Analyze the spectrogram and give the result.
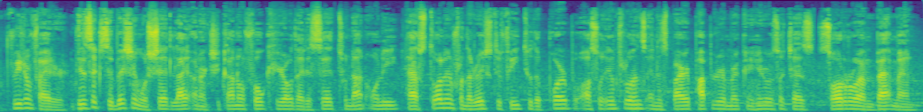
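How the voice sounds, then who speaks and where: A man's voice: mid-range voice, a little mellow, a little hiss or hum. A man hosting a community events segment, reading out announcements, dates, phone numbers and web addresses. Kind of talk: read announcements.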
